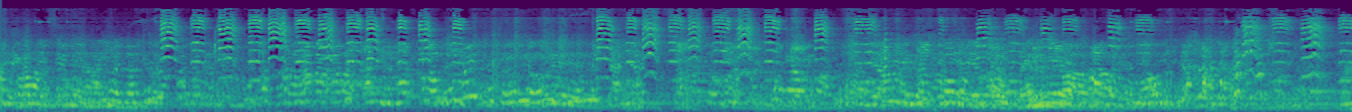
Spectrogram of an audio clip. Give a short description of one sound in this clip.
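A crowd of women talk loudly and excitedly close by.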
